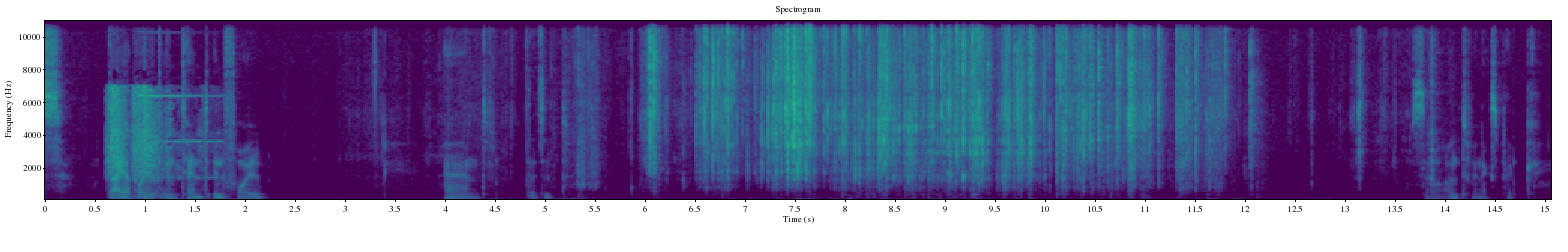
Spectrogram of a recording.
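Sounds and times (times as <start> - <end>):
foil wrapper crinkling and tearing: 5.3 - 12.2.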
